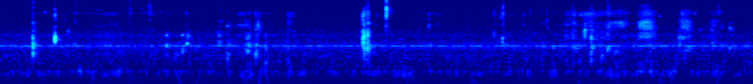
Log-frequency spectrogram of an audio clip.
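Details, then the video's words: Bully dog eating steak, sticky wet chewing and crunching with scattered clicks and bites, a steady faint tone humming underneath throughout, indoors. "ASMR Bully/Dog eat Steak"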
